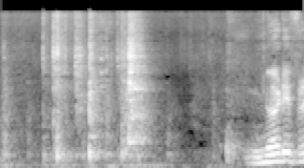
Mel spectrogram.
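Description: Steel ladle clinking and scraping against the aluminium pressure cooker while the vegetable masala is stirred: several sharp clinks, loudest about a second in.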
